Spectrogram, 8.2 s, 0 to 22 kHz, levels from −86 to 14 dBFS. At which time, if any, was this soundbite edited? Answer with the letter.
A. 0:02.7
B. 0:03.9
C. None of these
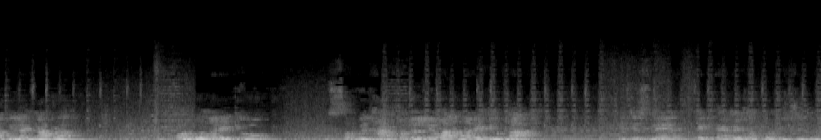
C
